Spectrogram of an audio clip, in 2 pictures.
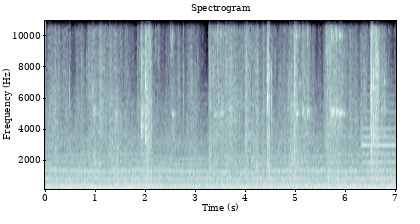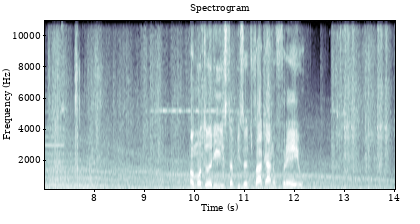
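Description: A bus engine hums steadily as the bus drives along, slowing toward the end.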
